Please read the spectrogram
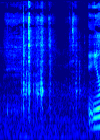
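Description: A small plastic toy figure handled and tapped on a tiled floor: a few light clicks and knocks spread over the moment.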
